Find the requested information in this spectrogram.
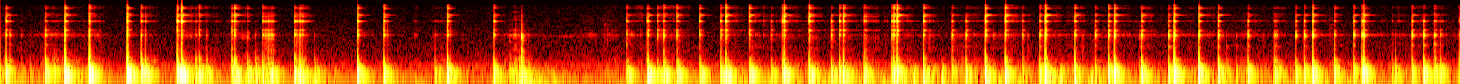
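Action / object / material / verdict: tap / glass jar / glass / none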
